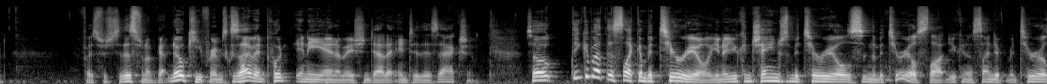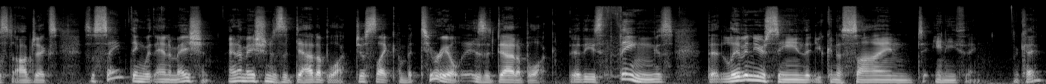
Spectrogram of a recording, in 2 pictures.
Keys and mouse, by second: 0.0 click, 5.3 click.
